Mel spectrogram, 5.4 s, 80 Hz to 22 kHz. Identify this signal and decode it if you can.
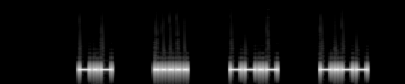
Morse code, heard as a keyed tone, about 25 wpm, spaced as for 12 wpm, 700 Hz. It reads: K5QY
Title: USA Call Signs - 4x Character Spacing - 25wpm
